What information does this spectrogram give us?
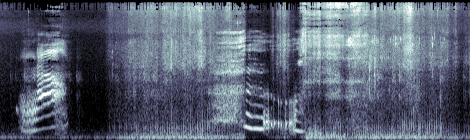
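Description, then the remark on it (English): A small cat that is being cat-sat purs in a steady, low, continuous rumble in the morning, broken by two brief, higher meow-like cries early and midway through. No one speaks. “But this time, I woke up to the beautiful sound of a purring little kitty.”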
